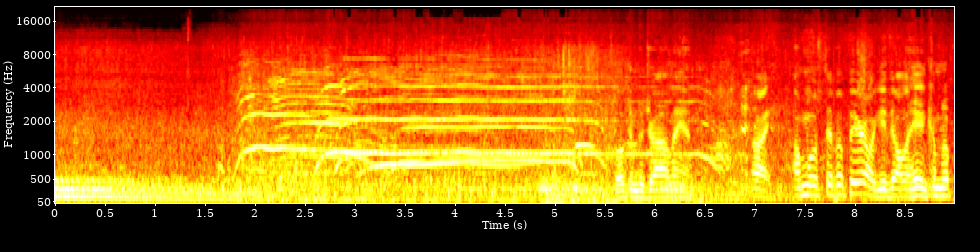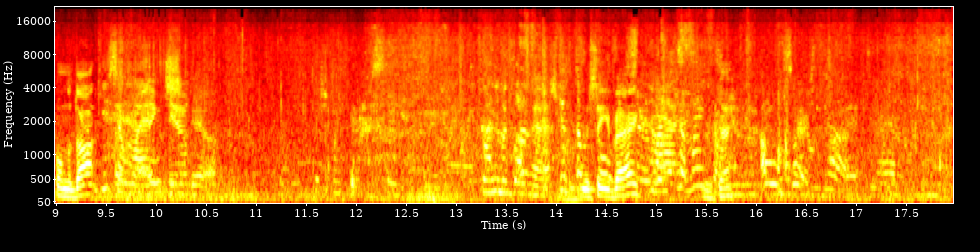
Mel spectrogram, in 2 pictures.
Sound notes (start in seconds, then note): 0.0 laughs; 1.6 cheers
